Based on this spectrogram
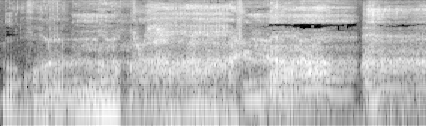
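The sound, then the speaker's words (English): A voice imitates a deep, guttural growl, a low rumbling snarl that swells and rasps continuously for a few seconds, loud and rough with a gravelly texture. “And from deep beyond the door, you hear this guttural, deep sound, just like a.”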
